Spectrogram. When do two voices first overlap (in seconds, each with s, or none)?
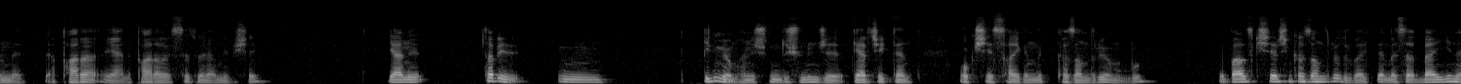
none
